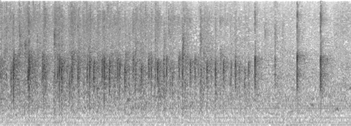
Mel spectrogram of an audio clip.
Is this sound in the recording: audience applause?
yes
